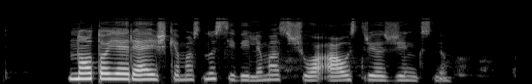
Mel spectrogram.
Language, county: Lithuanian, Alytus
